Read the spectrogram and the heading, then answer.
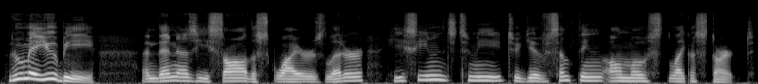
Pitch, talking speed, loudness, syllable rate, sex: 160 Hz, 190 wpm, -19 LUFS, 4.4 syllables/s, male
